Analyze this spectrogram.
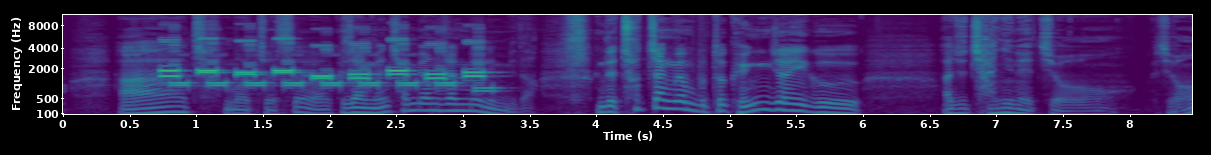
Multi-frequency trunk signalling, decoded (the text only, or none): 806012925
